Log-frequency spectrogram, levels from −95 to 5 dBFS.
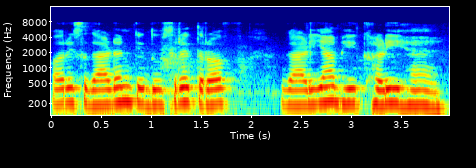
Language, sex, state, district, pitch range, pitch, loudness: Hindi, female, Jharkhand, Palamu, 185-200 Hz, 195 Hz, -13 LUFS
